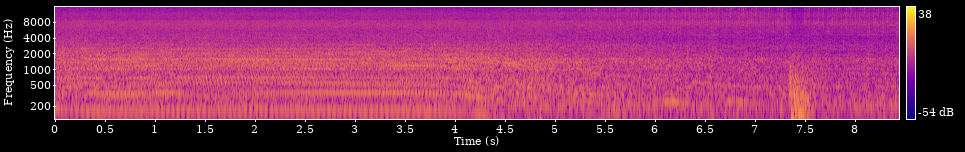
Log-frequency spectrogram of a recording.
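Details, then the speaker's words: 2014 Ford Explorer 3.5L after P0019 diagnosis and repair, with the VVT solenoids click-tested: the engine starts and settles into a smooth even idle. No more misfire. "Sounds good. No more misfire."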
